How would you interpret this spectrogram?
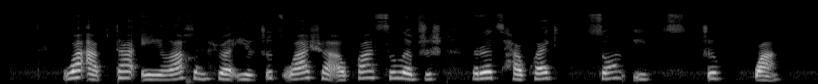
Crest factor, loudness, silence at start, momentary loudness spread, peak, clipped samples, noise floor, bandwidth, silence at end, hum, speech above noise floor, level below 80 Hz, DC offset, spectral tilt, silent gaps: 20 dB; -24 LUFS; 0.65 s; 16 LU; -4 dBFS; under 0.1%; -63 dBFS; 11.5 kHz; 0.4 s; none; 39 dB; -84 dBFS; under 0.1%; -4.5 dB/octave; none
